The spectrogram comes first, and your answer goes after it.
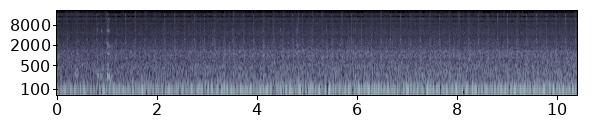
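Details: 1985 Dodge Ram D150 Prospector, 318 V8, 70,000 miles on the odometer, after a disconnected plug was reconnected to restore power supply: low steady idle with an even pulse, no misses or knocks; it runs smoothly with charging and oil pressure.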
